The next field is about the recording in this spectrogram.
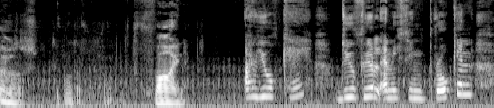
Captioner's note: cough, grumble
